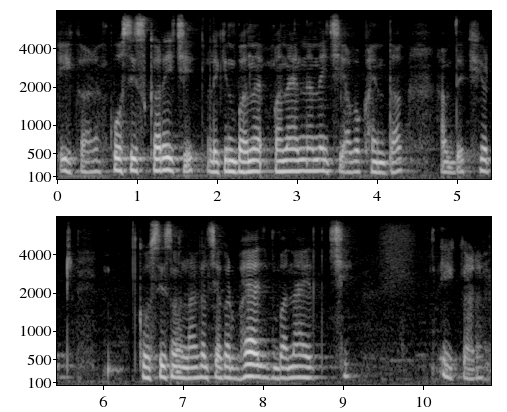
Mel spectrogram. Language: Maithili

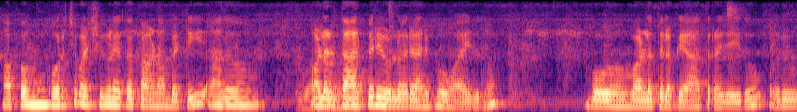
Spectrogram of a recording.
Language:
Malayalam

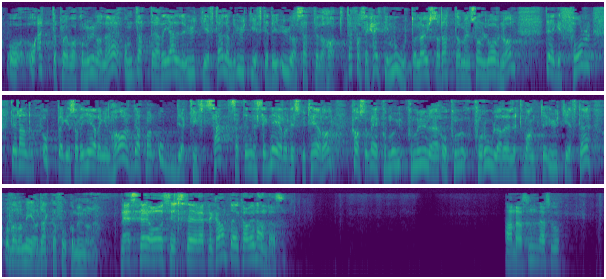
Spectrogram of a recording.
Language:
Norwegian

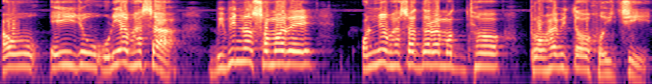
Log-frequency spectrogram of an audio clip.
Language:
Odia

